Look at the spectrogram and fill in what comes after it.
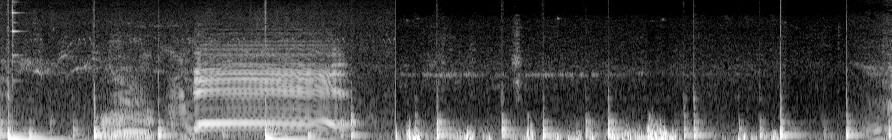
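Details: Among red Asian village cattle fording a small river with calves, one long moo rises and falls early on, followed by scattered splashes, clatter and a low steady hum.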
